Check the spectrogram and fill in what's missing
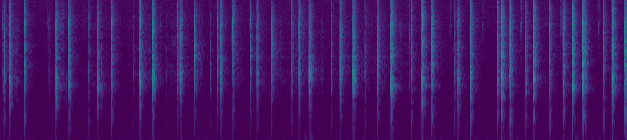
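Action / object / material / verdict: tap / small cardboard box / cardboard / none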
